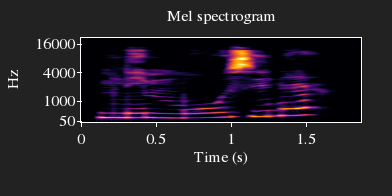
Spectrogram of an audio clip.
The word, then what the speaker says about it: Mnemosyne: Genau, vor den olympischen Göttern eben die Titanen, Kronos, Rhea, Okeanos, Hyperion, Iapetus und, kann ich nicht aussprechen, Mnemosyne.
